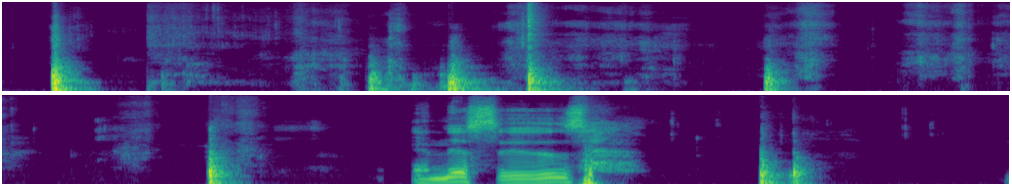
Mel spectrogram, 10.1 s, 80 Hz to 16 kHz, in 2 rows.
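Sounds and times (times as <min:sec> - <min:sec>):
parts knocking and thudding: 0:00.2 - 0:00.6, 0:01.5 - 0:03.2, 0:03.8 - 0:04.2, 0:06.0 - 0:06.4, 0:08.8 - 0:09.3.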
